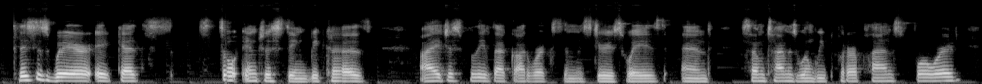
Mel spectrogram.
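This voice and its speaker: Music plays in the background as the speaker goes at a fairly slow pace. The sound is dry and close with no echo, and the intonation is fairly even. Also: woman, very deep, low pitch for a woman. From Toronto, Canada. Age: 40s. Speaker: relationship counsellor. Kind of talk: interview.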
